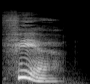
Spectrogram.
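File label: "fear", British English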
